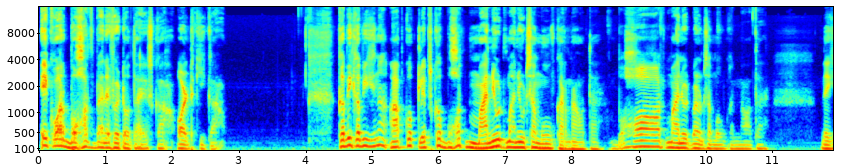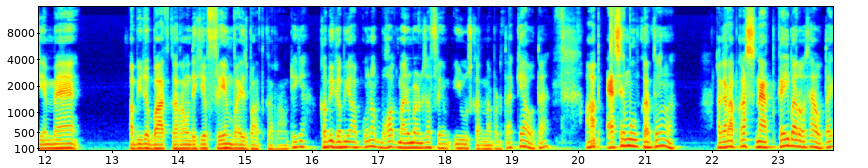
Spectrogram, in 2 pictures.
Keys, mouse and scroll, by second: 6.7-8.5 alt+scroll up 28, 10.5-12.6 alt+scroll up 31.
